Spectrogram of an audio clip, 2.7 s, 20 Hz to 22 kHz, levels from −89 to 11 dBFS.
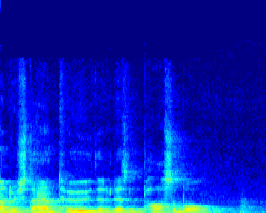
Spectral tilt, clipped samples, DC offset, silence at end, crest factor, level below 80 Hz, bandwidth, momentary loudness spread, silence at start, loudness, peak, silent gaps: -6.5 dB/octave; under 0.1%; under 0.1%; 0.2 s; 16 dB; -60 dBFS; 15.5 kHz; 7 LU; 0 s; -30 LUFS; -14 dBFS; none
